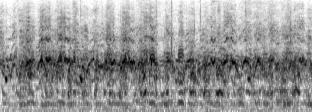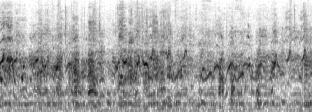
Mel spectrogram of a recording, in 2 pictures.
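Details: Young geese in a farm pen, among them a Chinese goose, calling together in a dense chorus of nasal, overlapping honks, rapid and uneven, several per second.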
